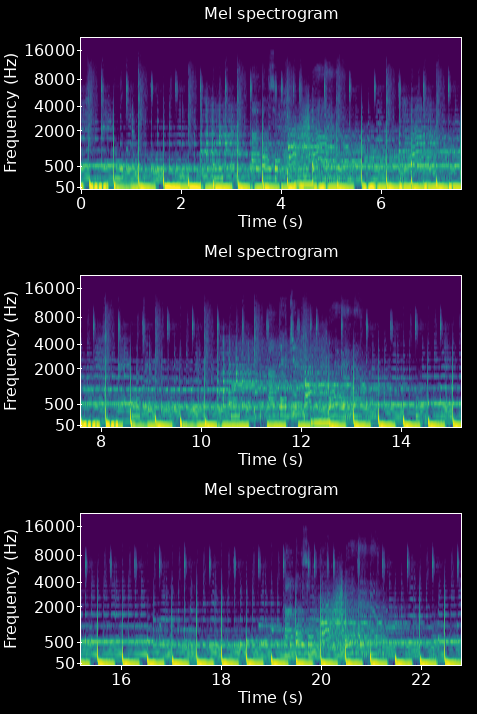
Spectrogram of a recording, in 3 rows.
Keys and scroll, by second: 1.9 Return, 11.0 space, 19.5 v, 22.0 b.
